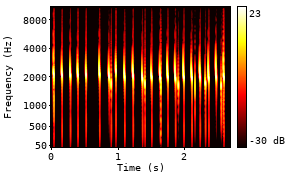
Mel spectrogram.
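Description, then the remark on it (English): A rapid series of short, sharp chirping pulses, roughly twenty in under three seconds, fairly regular with slight stutters, loud with no voices. Silver-haired bat calls, recorded and frequency-shifted down into a range human ears can hear. “This is a silver haired bat.”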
